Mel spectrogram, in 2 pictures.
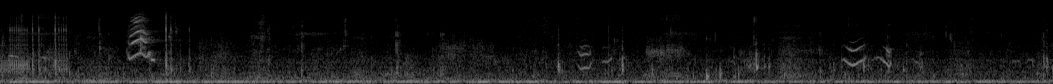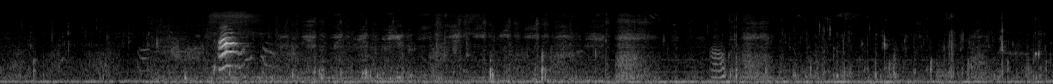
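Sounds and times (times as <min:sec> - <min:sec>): puppy crying: 0:01.2 - 0:01.8, 0:05.8 - 0:06.2, 0:11.9 - 0:16.0, 0:17.6 - 0:17.9
puppy squeaking: 0:01.2 - 0:01.8, 0:12.6 - 0:13.7.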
